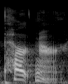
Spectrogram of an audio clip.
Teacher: you can already hear that T in the middle is a stop.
